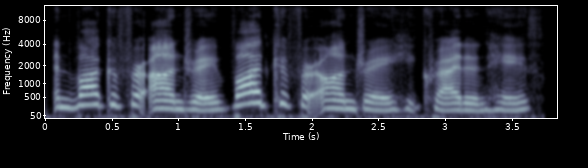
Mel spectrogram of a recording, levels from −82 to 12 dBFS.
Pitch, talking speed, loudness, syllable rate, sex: 210 Hz, 170 wpm, -18 LUFS, 4.4 syllables/s, female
